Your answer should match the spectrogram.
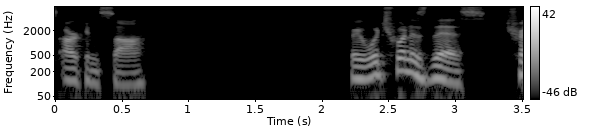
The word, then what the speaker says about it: Arkansas: You mispronounced Arkansas? It's Arkansas.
